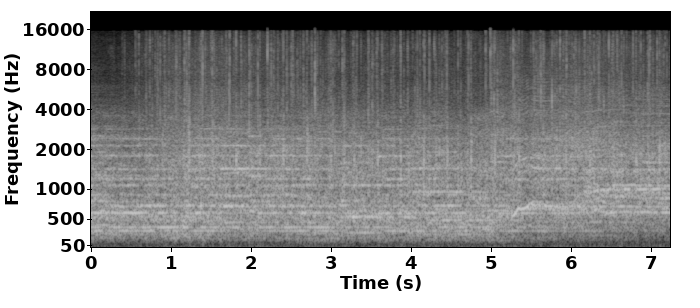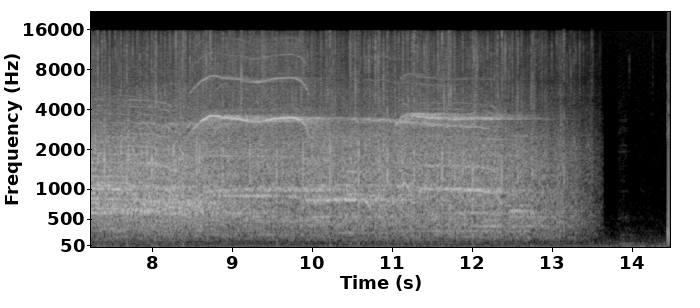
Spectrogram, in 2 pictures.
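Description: An audience applauding steadily, with voices and a couple of high held whistle-like tones mixed in, fading out about a second before the end.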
